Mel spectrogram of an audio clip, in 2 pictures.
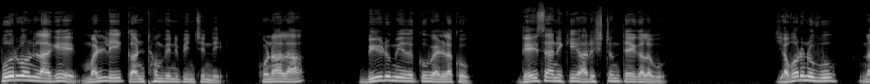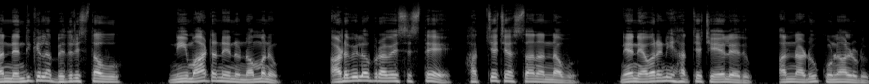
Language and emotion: Telugu, neutral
